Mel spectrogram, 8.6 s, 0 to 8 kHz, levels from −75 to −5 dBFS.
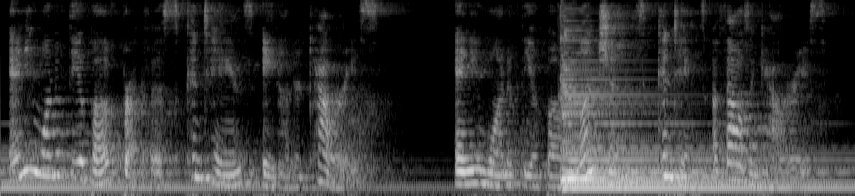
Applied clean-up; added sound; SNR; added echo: none; Acoustic guitar / Strum; 0 dB; reverberation time 1.3 s.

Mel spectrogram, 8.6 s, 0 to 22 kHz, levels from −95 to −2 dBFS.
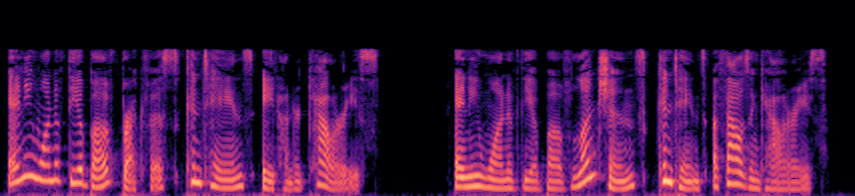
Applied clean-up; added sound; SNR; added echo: none; none; none; none.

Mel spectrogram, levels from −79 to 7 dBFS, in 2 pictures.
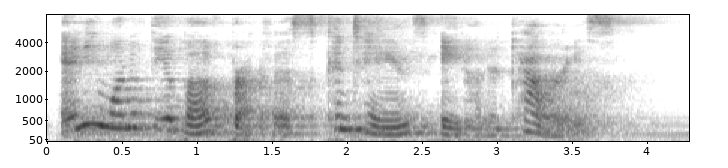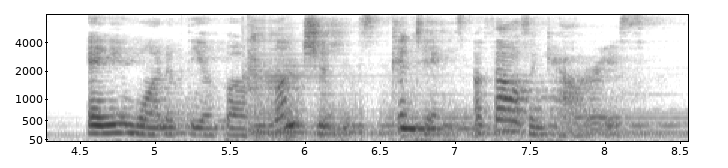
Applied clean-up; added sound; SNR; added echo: neural separator model SepFormer DNS4.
